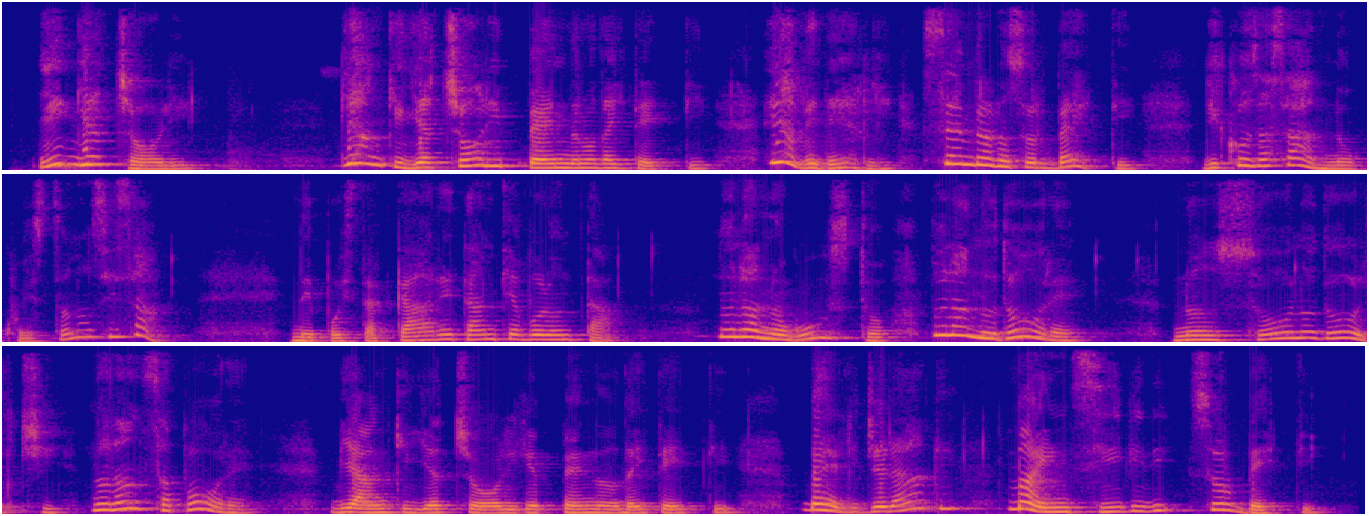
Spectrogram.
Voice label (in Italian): filastrocca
